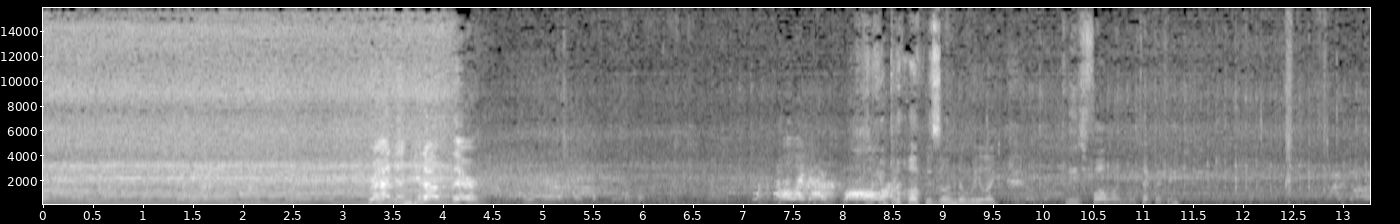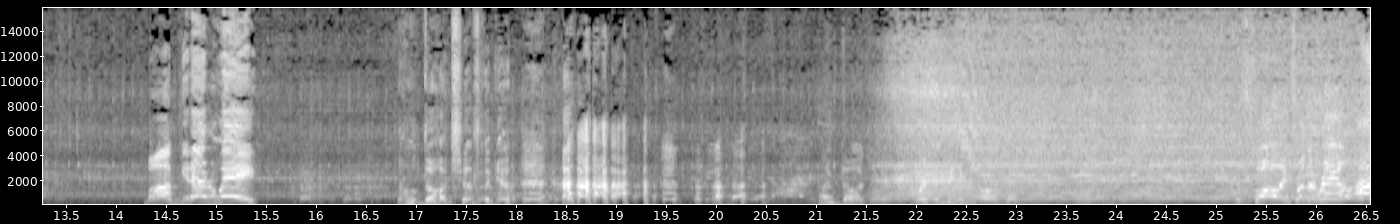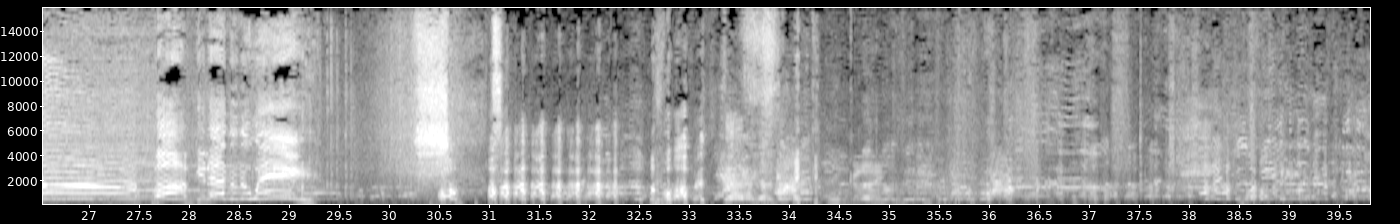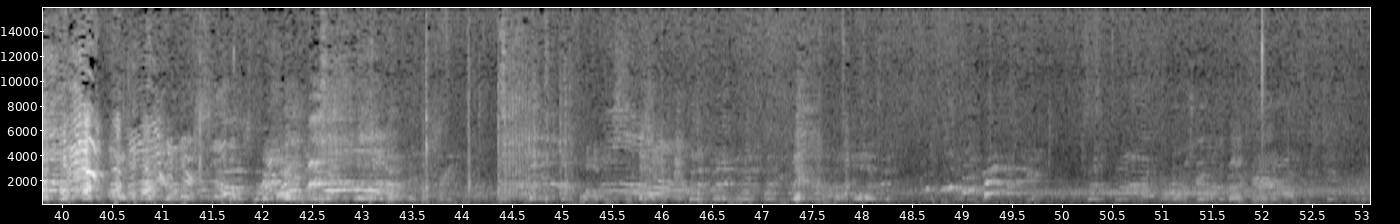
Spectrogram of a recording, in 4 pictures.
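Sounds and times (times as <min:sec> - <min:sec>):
distant voices calling out: 0:03.0 - 0:08.8, 0:20.9 - 0:31.0
people screaming: 0:25.6 - 0:31.1, 0:35.5 - 0:40.6.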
